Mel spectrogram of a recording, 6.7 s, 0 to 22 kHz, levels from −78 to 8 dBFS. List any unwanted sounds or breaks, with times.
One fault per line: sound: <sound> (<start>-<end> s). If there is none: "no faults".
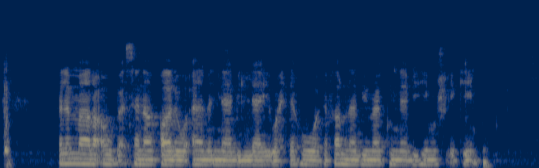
no faults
